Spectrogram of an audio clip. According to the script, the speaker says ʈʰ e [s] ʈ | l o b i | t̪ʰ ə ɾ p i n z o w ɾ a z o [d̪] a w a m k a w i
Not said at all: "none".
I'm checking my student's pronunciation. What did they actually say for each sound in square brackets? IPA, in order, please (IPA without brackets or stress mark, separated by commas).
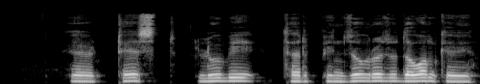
s, d̪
